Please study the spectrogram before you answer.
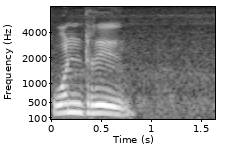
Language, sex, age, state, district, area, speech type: Tamil, female, 30-45, Tamil Nadu, Tiruvarur, rural, read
